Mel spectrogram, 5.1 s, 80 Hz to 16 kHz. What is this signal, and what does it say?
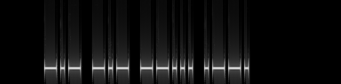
Morse code, heard as a keyed tone, about 20 wpm, 700 Hz. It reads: KK7P
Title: USA Call Signs - 4 Characters - Repeated 2x - 20wpm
